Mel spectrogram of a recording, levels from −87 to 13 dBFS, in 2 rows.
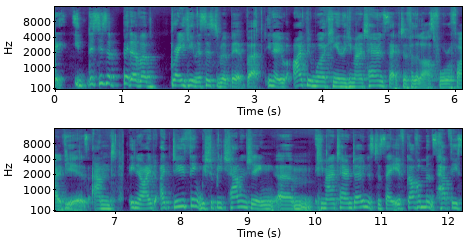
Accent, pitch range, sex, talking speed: British, 170-215 Hz, female, 235 wpm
